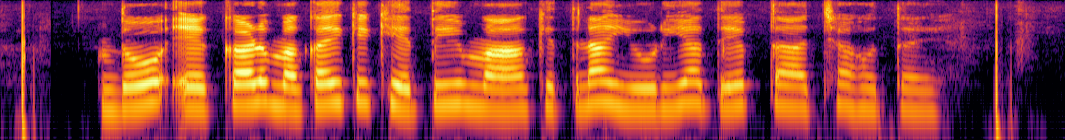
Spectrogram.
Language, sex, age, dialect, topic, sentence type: Magahi, female, 25-30, Western, agriculture, question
